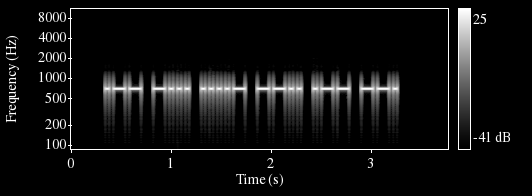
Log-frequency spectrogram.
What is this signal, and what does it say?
Morse code, heard as a keyed tone, about 30 wpm, 700 Hz. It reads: WB4ZWG
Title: USA Call Signs - 6 Characters - Repeated 3x - 30wpm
